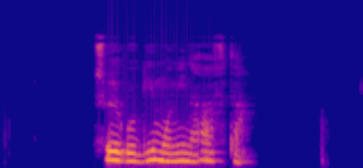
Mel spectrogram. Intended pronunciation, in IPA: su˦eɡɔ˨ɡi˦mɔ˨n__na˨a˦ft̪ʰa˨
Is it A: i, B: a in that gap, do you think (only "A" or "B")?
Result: A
